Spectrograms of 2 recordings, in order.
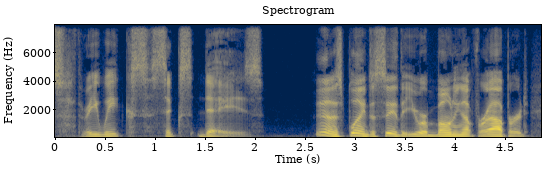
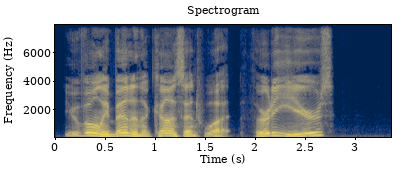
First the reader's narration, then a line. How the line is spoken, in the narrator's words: Fra Orlo sighed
